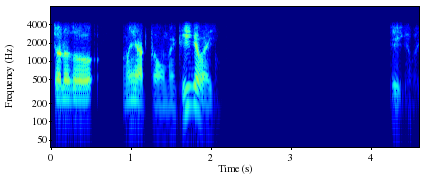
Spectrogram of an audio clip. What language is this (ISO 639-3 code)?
urd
